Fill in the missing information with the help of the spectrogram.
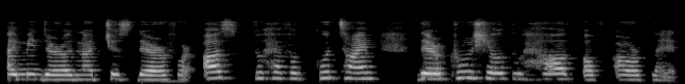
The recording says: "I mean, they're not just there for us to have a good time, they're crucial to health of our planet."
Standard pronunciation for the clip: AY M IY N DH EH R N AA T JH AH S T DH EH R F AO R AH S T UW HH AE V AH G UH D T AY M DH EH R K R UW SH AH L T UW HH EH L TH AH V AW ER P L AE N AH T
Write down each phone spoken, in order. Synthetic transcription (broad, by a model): AY M IY N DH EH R N AA T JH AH S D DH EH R F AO R AH S T UW HH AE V AH G UH D T AY M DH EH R K R UW SH AH L T UW HH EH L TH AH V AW ER P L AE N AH T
